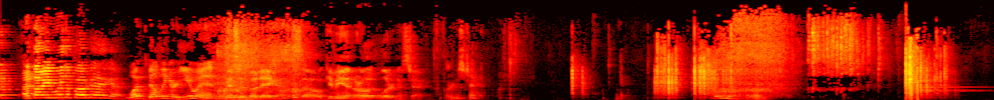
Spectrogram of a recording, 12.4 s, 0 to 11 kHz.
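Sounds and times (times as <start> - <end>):
speech: 0.3 - 6.4, 8.9 - 9.8
dice rattling and clattering across a hard surface: 8.2 - 12.0.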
